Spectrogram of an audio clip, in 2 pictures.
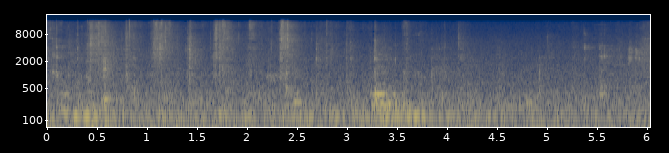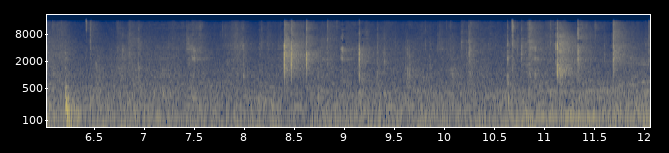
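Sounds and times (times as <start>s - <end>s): lettuce leaves crinkling and snapping: 0.0s - 2.9s, 5.9s - 12.0s.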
